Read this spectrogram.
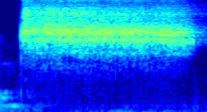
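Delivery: long hushing wind whoosh; rushing wind noise. Retold or imitated. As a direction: imitate wind roaring into a microphone. Imitates wind in hearing aid.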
